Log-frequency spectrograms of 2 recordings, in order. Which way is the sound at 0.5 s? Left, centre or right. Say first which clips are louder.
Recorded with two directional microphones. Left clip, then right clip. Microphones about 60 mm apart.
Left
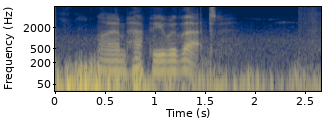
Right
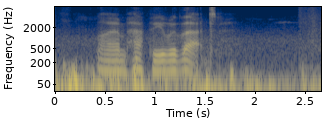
Right 1 dB; left.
